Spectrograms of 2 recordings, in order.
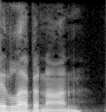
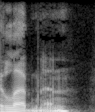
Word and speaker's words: Lebanon: It's called Lebanon. You may not say Lebanon. You may only say Lebanon. Or they will make you leave.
